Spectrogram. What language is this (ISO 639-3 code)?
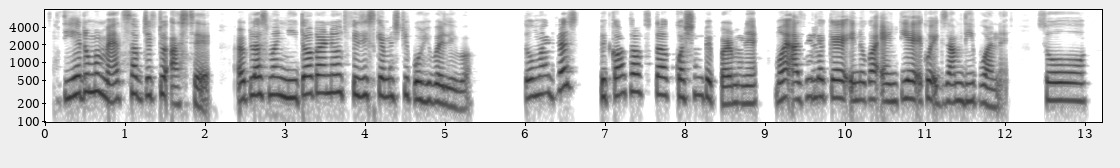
asm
